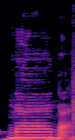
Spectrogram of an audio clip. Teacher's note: The second ma is neutral, not high, not low, just light.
